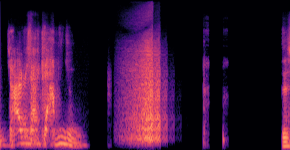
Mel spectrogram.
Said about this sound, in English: is the sound of drinking a cold one. that is awful. That's a terrible collection of sounds.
